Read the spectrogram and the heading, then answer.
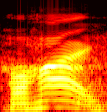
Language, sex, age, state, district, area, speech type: Assamese, male, 30-45, Assam, Dibrugarh, rural, read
